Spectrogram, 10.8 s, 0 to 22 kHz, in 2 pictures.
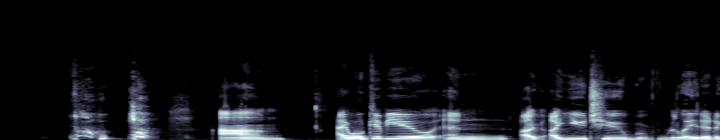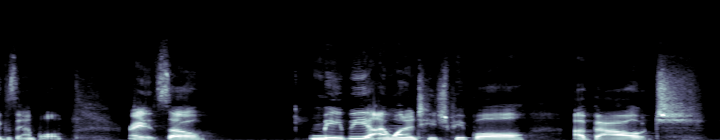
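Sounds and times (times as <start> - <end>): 
person coughing: 0.5 - 1.5
speech: 1.6 - 7.0, 7.7 - 10.7.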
